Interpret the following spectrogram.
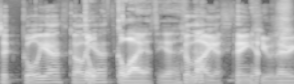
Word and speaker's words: Goliath: Is that how you say it, how you pronounce it? Goliath? Goliath, yeah.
